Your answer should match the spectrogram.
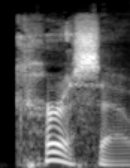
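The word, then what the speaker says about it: Curaçao: Curacao. It's in the Dutch Curacao, Antilles. yes. Curacao, we've heard. a Am I big- pronouncing it correctly?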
